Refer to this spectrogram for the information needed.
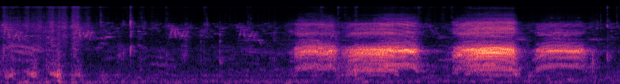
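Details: Crows gathered in a large number, squabbling over food, give four loud, raspy caws in quick succession over two seconds, after fainter chatter at the start.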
